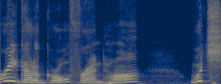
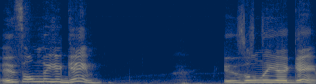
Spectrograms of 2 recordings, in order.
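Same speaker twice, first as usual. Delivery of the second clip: rough, attempted Russian accent; 3 dB quieter than usual. Asked for a voice for a character, the speaker tries a russian accent.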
